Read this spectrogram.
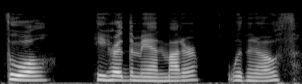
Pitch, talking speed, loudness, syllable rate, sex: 190 Hz, 180 wpm, -17 LUFS, 4.3 syllables/s, female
